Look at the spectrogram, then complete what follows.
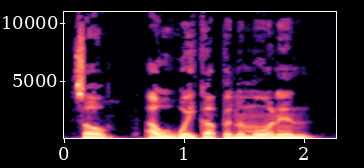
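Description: A man from Haiti gives casual interview answers as a radio guest. His voice sits on the low side, and the studio sound is dry with little room around it. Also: flat delivery, moderate pace, a little mellow, no echo. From Haiti, moved to the US at ten. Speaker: radio guest, food business owner.

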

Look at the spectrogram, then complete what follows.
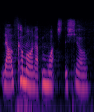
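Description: An actress in 1940s radio style playing a brisk, wisecracking young woman of the stage on a dull vintage broadcast. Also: mid-range voice, fairly even intonation, lightly acted. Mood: brisk, joking.

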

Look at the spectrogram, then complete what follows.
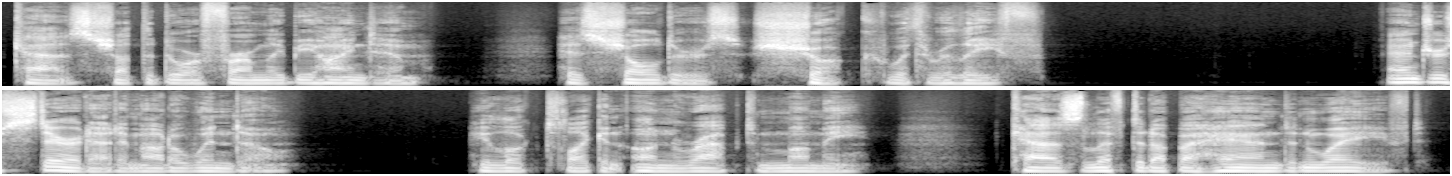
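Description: A man's voice: low voice, no room sound, studio quality. A man from the southern US narrating a horror story from a script, as an audiobook reader would. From southern US, Louisiana.

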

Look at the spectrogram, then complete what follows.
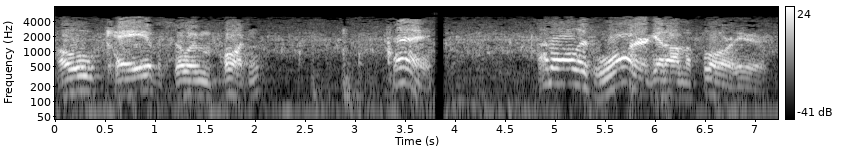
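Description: Plain-spoken, querulous husband, very animated pitch, vintage radio drama, muffled recording. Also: male voice, measured pace, pauses often, a little hiss or hum. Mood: puzzled, mildly irritated. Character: unsuspecting working-man husband and father, mildly irritable. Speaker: radio actor. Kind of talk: 1940s radio drama acting.

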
